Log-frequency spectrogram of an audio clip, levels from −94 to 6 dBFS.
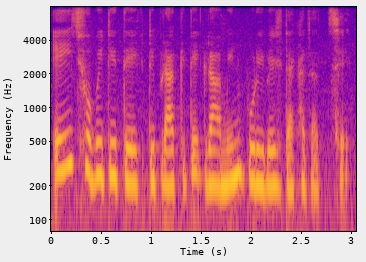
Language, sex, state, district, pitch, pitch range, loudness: Bengali, female, West Bengal, Alipurduar, 220 Hz, 205-245 Hz, -15 LUFS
